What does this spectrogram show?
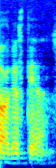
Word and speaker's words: Aghathiyaa: in the film uh your name is pronounced in different ways austa yeah in both ways it is pronounced it yeah it's aatya and also austa so I don't know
